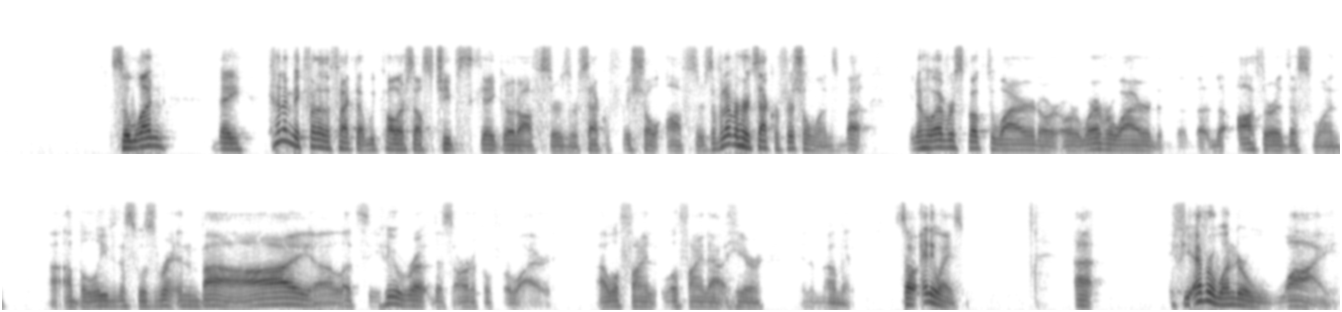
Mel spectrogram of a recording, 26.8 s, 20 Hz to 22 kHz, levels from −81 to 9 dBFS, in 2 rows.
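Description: From 1.10 to 1.20 s, just before "one they kind of", AMR bit errors break up the voice. Corrupted low-priority bits in the AMR wideband stream, at a rate of a few percent, misplace excitation pulses and skew pitch, gain and spectral detail. The voice keeps its pitch and level but turns hoarse and gargly.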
